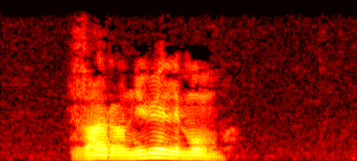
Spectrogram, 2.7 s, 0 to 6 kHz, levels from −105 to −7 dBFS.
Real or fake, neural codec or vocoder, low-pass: real; none; 5.4 kHz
